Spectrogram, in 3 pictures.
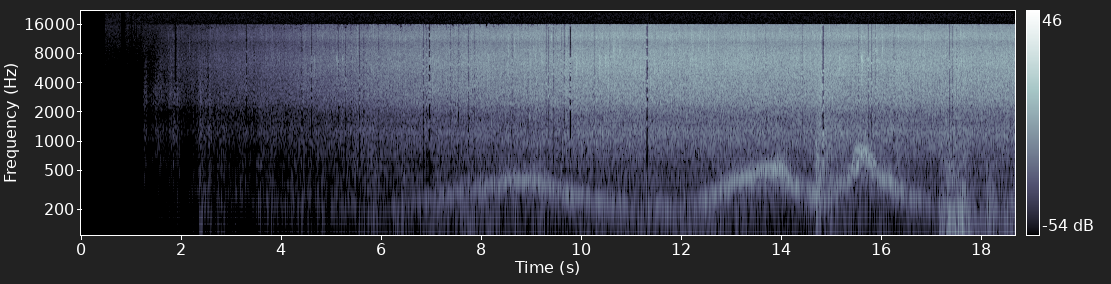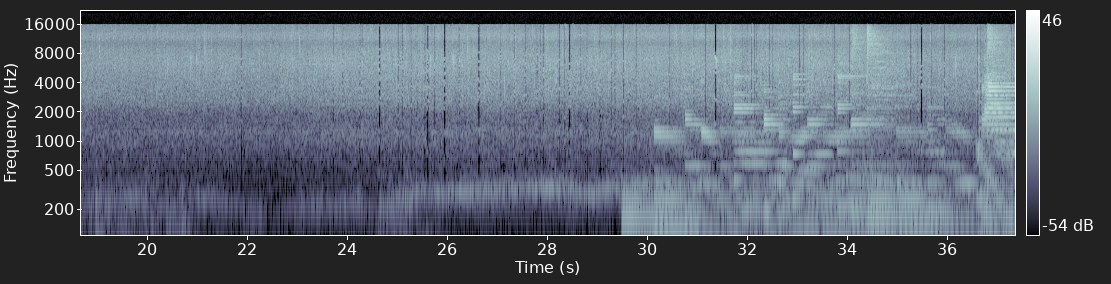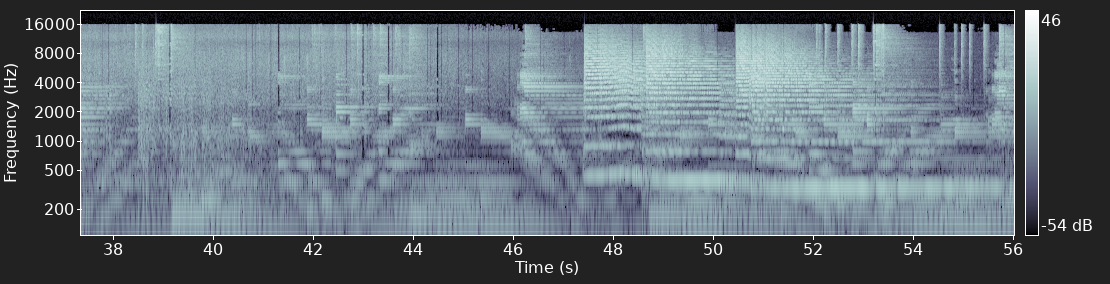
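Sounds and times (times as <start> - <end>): rain hiss: 1.4 - 56.0
thunder rumble: 4.8 - 22.3, 24.3 - 45.1.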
